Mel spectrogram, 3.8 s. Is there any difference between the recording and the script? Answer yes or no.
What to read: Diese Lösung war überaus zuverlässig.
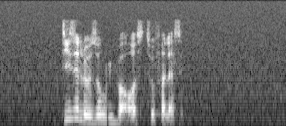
yes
